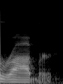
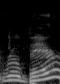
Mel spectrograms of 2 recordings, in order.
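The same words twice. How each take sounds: First: "Robert" said RAH-burt, English style; English pronunciation. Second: "Robert" said roh-BEAR, silent t; Spanish pronunciation. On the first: Asking which name is right, "Robert" said English-style as RAH-burt. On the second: Asking which name is right, "Robert" said Spanish-style as roh-BEAR. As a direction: say "Robert" as roh-BEAR, stress on the second syllable. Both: Shown as a demonstration. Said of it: "I call him Robert 'cause I'm Spanish".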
